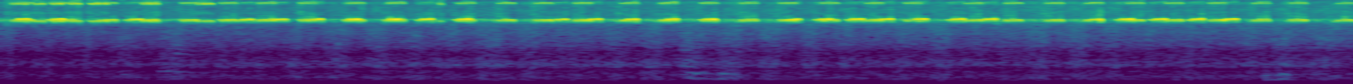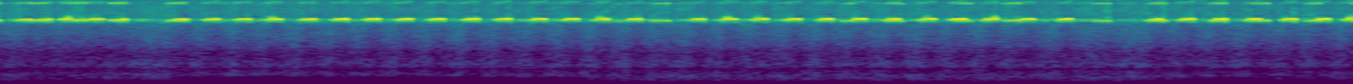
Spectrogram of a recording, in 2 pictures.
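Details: High-pitched insect chirping from grasshoppers in a flowering meadow, a fast, regular run of short raspy pulses continuing unbroken, with a soft low background murmur of the open countryside.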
